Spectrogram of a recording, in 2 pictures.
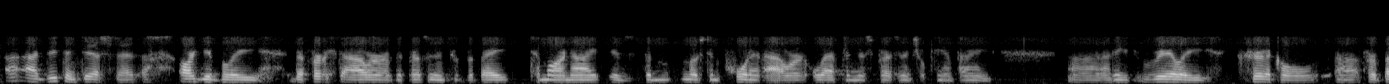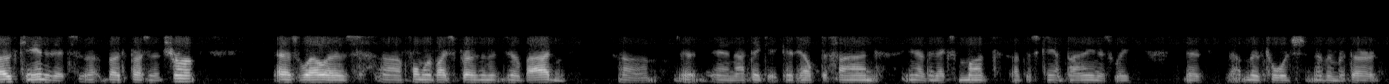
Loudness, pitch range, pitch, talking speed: -26 LUFS, 105-115 Hz, 110 Hz, 155 wpm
